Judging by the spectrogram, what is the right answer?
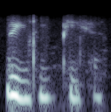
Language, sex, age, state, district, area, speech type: Hindi, female, 30-45, Madhya Pradesh, Bhopal, urban, conversation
